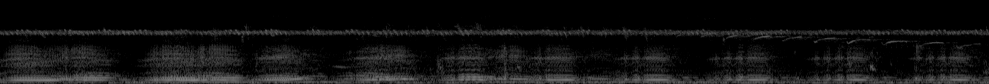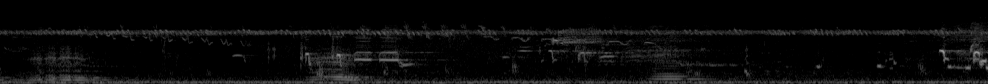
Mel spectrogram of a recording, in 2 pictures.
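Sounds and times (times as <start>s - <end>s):
steady high insect-like whine: 0.0s - 19.7s
bird chirps and descending trills in a pothole coulee in Eastern Washington: 7.0s - 19.7s.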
